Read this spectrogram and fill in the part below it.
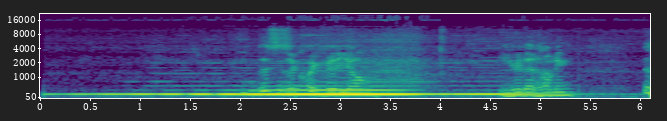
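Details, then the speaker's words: Whirlpool or AO Smith water heater tank: loud, steady foghorn-like hum of heavy vibration that swells and fades, caused by the burner. "if you are hearing this noise it sounds like a heavy vibration or possibly like a foghorn it's your burne"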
